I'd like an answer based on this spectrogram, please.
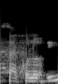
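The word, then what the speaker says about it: psychology: उच्चारण भिन्नता नहीं होती जैसे आप साइकोलॉजी देख लीजिए पी से चालू होता है लेकिन पढ़ते क्या है साइकोलॉजी य इंग्लिश जैसा ना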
